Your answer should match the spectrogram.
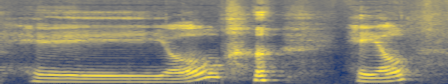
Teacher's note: we do say it as a one-syllable word but almost thinking of it as two syllables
